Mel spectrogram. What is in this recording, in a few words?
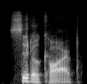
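"pseudocarp", American English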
